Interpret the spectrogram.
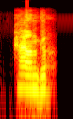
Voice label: "hangar", Indian

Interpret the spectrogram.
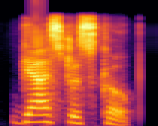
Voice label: "gastroscope", Indian

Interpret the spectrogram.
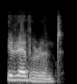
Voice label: "irreverent", Indian

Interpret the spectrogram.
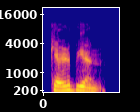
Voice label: "Caribbean", Indian

